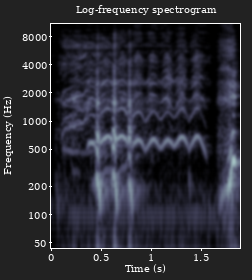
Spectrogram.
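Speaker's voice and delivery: very high burst of laughter; high squeal of laughter; shrieking laugh. Real, not acted. Loud laugh at the joke.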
